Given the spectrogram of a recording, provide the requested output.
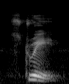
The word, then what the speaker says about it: straight: Here the letter G, H are silent. We are just pronouncing N-E-I and B-O-U are neighbor. D-A-U and T-E-R. Fight, straight. Okay, so these are here GH is silent.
